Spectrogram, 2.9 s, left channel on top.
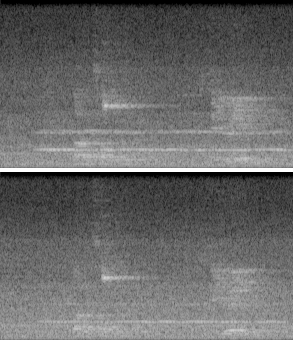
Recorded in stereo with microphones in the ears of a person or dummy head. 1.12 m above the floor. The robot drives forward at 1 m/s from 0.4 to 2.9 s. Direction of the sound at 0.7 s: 50° right (ahead or behind).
